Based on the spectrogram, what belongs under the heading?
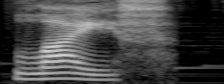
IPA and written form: laɪf (life)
